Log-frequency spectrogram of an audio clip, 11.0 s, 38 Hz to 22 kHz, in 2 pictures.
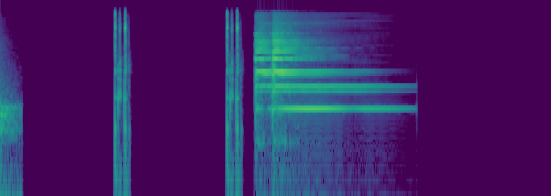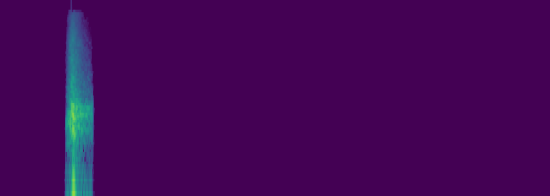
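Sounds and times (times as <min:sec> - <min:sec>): bell-like notification ding: 0:02.6 - 0:04.2.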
